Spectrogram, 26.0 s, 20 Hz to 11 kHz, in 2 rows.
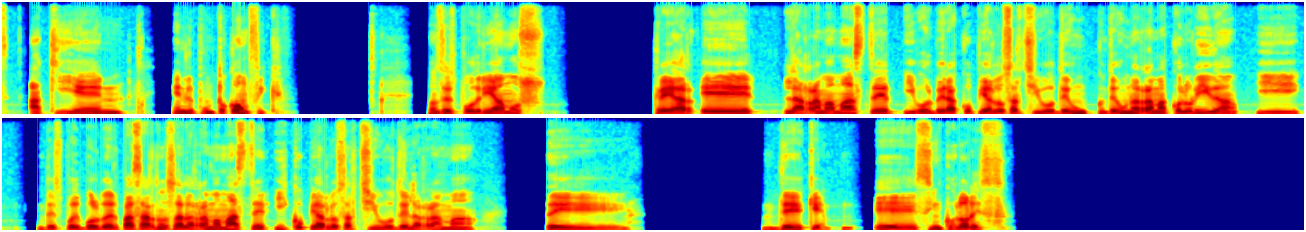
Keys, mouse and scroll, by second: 4.6-5.6 drag, 5.8 click, 6.6 click, 23.3 click, 25.4 click.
